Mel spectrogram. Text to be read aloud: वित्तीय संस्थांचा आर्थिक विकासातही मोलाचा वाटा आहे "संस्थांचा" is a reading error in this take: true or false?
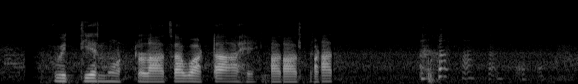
true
